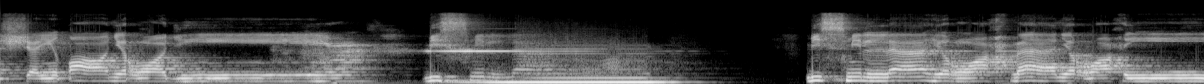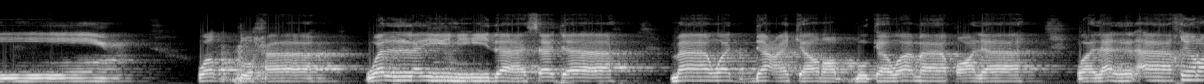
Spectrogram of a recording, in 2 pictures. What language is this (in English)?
Indonesian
